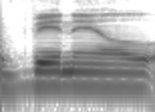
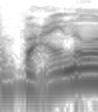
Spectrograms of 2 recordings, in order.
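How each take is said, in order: First: "vinyl" with a short i, VIN-il; first syllable of vinyl rhymes with "pin"; unsure pronunciation. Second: "vinyl" with a long i, VY-nul; first syllable of vinyl rhymes with "pine"; alternative pronunciation. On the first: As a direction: say vinyl as "vinnel", first vowel as in "win". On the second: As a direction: say vinyl with first vowel as in "wine". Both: Shown as a demonstration. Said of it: "I don't know how you, you pronounce it".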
